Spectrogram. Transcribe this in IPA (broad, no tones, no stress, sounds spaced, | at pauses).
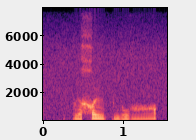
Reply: p ɨ χ ʉ p i w ɔ̤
